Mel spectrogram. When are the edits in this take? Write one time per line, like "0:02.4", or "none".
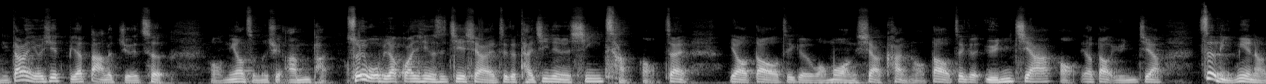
0:03.5

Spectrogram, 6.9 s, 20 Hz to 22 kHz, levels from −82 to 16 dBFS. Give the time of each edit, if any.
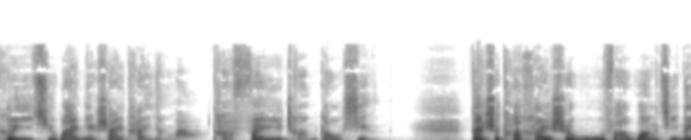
0:02.1

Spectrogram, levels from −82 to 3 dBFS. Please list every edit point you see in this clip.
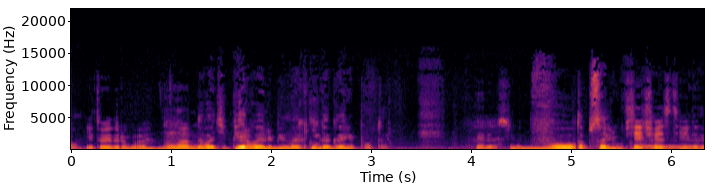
0:05.0

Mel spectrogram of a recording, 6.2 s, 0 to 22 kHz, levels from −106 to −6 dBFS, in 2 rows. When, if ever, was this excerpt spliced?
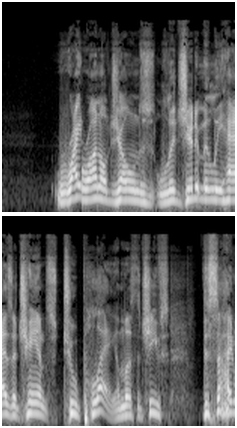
0:01.1

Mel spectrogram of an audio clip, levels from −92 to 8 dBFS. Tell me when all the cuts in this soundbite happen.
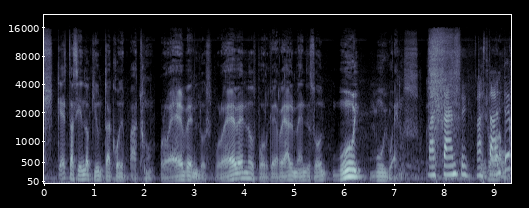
0:02.2

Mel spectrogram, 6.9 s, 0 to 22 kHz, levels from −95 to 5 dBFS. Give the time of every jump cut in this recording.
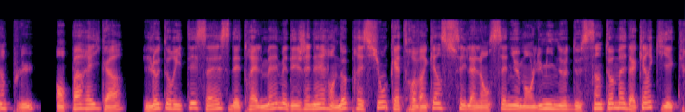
none

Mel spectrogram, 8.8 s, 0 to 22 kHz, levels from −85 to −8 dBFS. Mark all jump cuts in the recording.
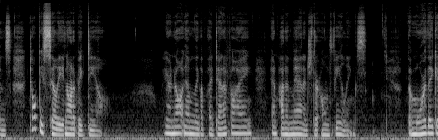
0:01.3
0:03.7
0:04.0
0:05.5

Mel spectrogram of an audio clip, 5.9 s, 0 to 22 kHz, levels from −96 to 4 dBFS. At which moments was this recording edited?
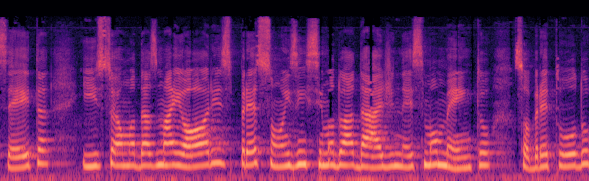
none

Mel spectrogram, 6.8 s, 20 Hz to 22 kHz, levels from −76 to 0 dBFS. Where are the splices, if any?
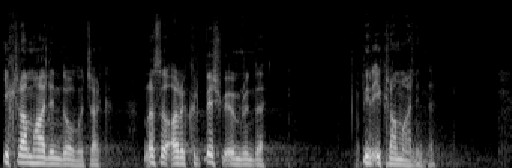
0:02.9

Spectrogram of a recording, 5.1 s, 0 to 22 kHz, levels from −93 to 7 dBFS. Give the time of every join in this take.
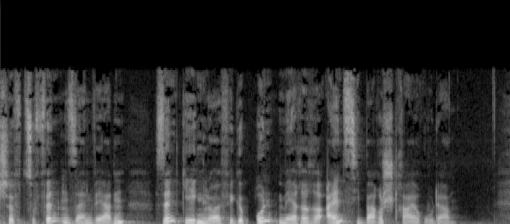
0:02.5

